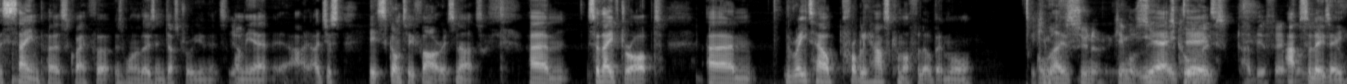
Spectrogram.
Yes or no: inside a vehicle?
no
